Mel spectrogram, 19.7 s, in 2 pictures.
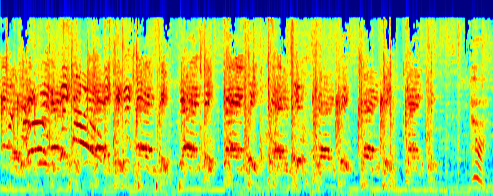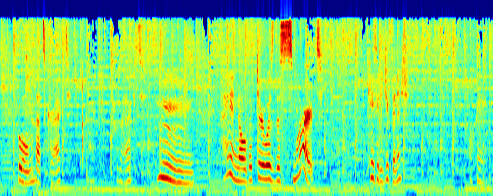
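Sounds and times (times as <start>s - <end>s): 
classroom of children cheering: 0.0s - 3.2s
classroom of children clapping: 0.0s - 8.8s
speech: 10.6s - 11.3s, 12.4s - 13.8s, 14.4s - 16.4s, 17.2s - 18.0s.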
